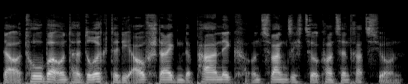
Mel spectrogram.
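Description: A man reading a science-fiction novel aloud in a measured, calm storytelling way, recorded on a close studio mic. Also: fairly low pitch, dry recording. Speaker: audiobook narrator. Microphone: close, dry studio mic.

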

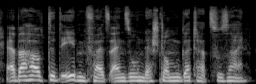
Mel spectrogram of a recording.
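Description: A woman's voice: low-pitched, fairly even intonation, fast, darkish tone, dry recording. A composed male angel speaks plainly and evenly, put on by a woman narrator. The recording is dry and close. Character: angel, son of the silent gods, male.

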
